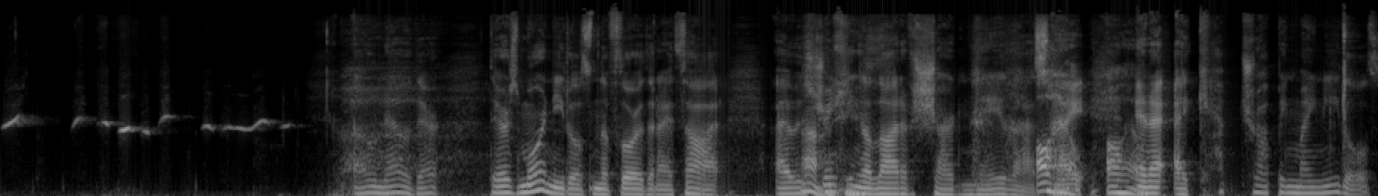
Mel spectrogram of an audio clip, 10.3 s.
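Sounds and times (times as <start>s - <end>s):
person whistling bird-like sounds imitating birdsong: 0.0s - 2.3s
speech: 2.7s - 10.3s.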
